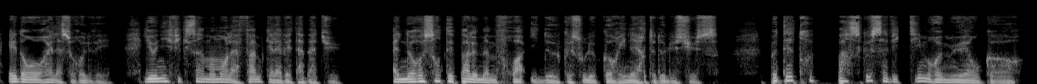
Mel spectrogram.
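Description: A man narrating an action thriller audiobook in a steady, even read. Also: deep voice, breathy edge, no echo. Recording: dry close recording.

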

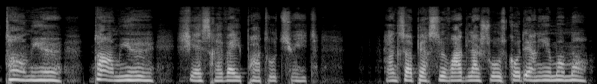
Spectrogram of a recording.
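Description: A man's voice: high-pitched, little pitch movement, normal speed, no echo, clean studio sound, voice pushed up. A man doing a coarse, agitated old dealer woman. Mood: eager. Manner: brusque, agitated. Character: coarse older woman, a secondhand-clothes dealer, impatient.

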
